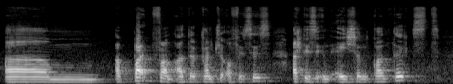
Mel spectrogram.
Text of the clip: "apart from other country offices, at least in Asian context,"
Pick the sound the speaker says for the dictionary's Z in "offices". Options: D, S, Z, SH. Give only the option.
S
